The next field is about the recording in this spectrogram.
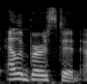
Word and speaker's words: Burstyn: Ellen Bernstein. Oh, Ellen Burstyn.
